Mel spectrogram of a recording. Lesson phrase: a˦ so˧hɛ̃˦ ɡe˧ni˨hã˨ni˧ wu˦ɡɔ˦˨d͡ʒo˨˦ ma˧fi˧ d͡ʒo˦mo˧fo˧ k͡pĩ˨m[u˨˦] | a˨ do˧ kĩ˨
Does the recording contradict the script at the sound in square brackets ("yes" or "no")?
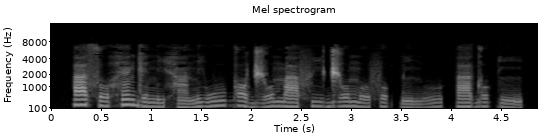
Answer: no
